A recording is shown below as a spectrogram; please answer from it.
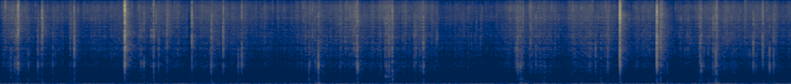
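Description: Fingertips pinch and pop a sheet of clear plastic bubble wrap with small bubbles. The result is a steady stream of quiet, sharp, bright snaps and crinkling plastic, with a few louder pops standing out from the rest.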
